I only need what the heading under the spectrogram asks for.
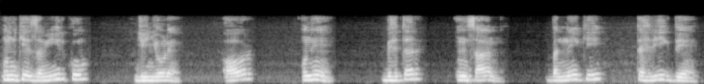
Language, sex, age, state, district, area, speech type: Urdu, male, 18-30, Delhi, North East Delhi, rural, spontaneous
